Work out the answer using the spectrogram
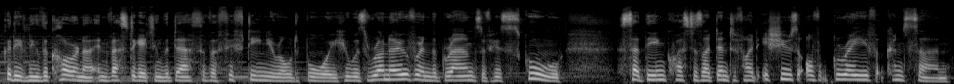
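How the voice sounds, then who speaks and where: A woman works as a news presenter, reading from a script in a formal register. Her voice sits at a middle pitch, with the measured delivery of a broadcast bulletin. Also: a little mellow.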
